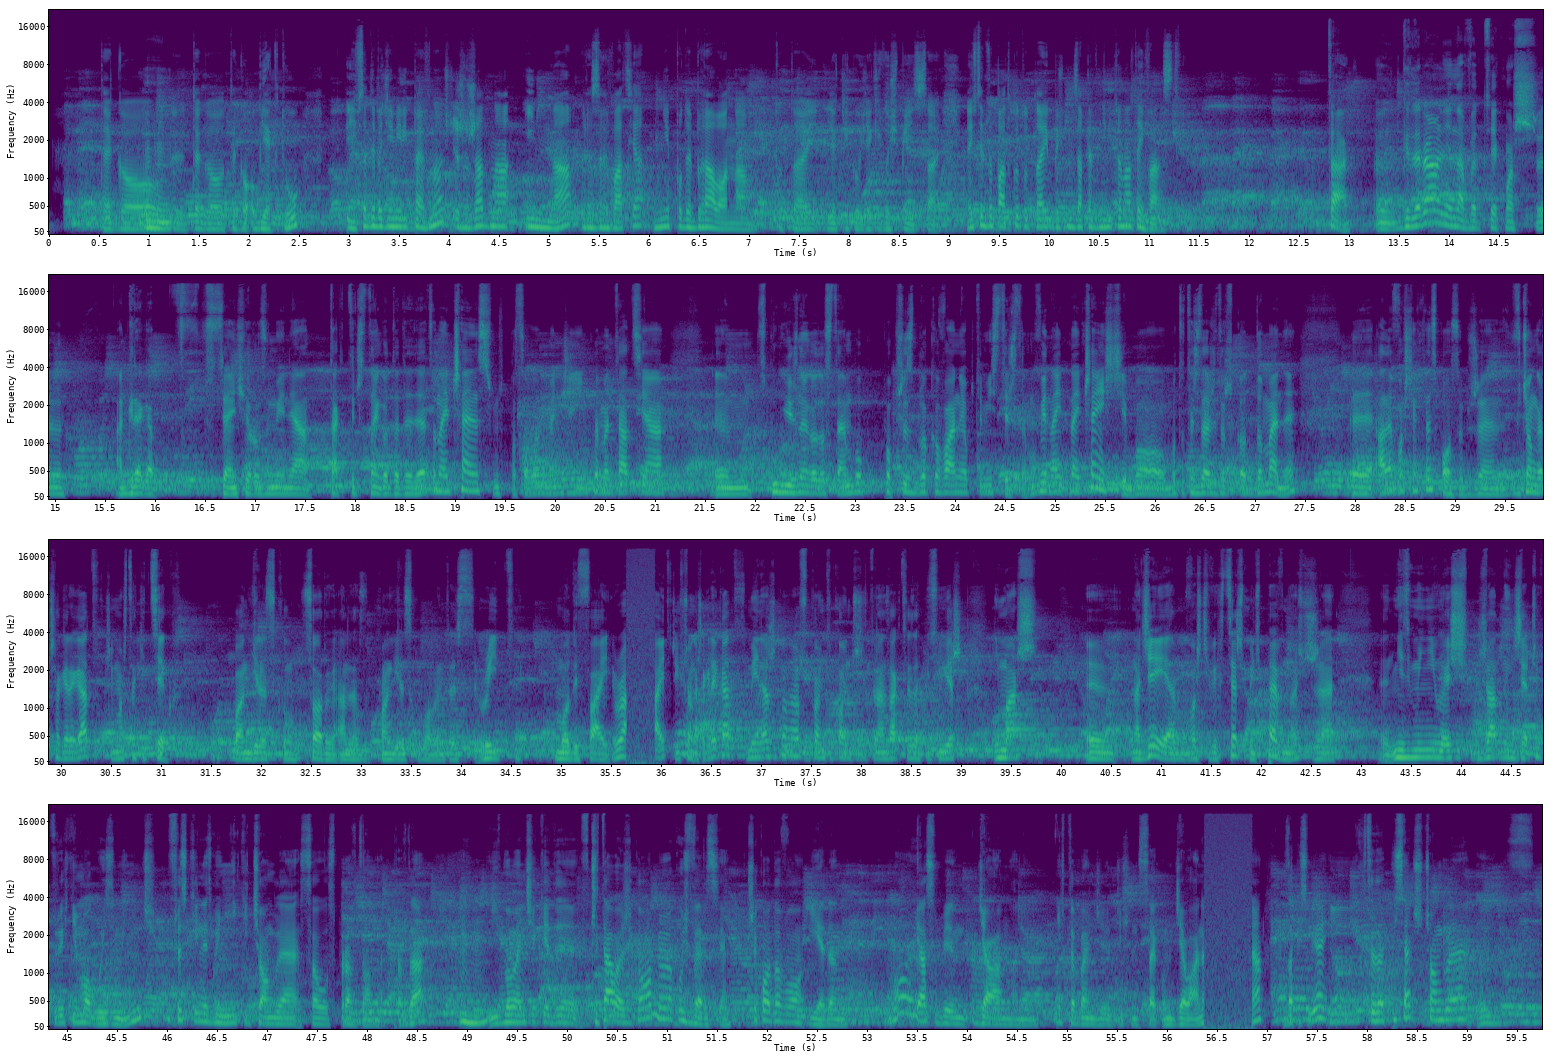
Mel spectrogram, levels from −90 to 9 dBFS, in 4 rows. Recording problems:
voice in the background; loud; throughout; 5 dB below the speech
audio freezing; at 36 s and at 56 s

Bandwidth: 18.5 kHz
